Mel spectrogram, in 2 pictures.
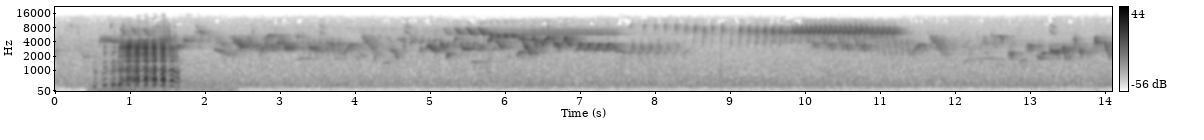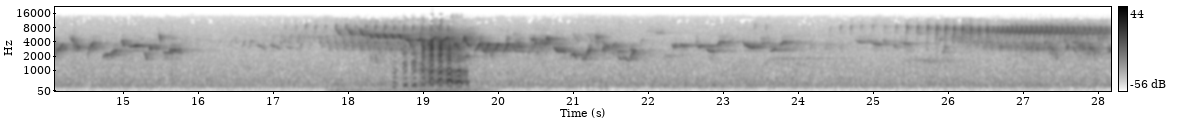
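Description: A goat bleats twice, once about a second in and again at about nineteen seconds, over birds chirping and singing throughout. The two bleats are the loudest sounds.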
